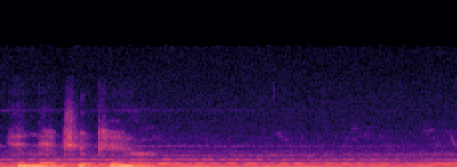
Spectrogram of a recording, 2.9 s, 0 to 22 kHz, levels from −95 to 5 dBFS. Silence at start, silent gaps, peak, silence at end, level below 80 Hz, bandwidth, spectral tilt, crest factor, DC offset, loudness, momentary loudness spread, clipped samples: 0 s; none; -8 dBFS; 0 s; -34 dBFS; 8 kHz; -8 dB/octave; 16 dB; under 0.1%; -25 LUFS; 12 LU; under 0.1%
